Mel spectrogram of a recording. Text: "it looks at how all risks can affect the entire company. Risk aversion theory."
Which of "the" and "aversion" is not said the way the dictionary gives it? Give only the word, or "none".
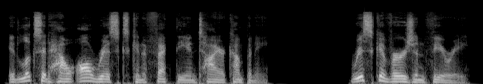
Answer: none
